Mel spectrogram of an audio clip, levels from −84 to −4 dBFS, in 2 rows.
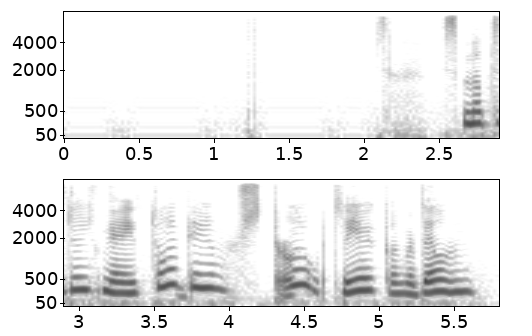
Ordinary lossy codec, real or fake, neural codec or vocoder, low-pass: none; fake; codec, 16 kHz, 0.5 kbps, FreqCodec, larger model; 7.2 kHz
